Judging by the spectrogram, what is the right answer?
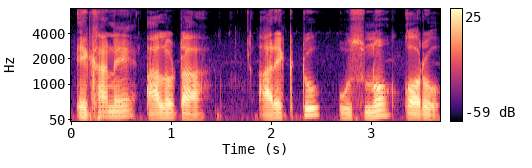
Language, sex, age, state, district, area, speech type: Bengali, male, 60+, West Bengal, Nadia, rural, read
